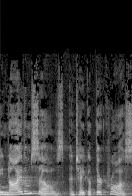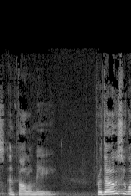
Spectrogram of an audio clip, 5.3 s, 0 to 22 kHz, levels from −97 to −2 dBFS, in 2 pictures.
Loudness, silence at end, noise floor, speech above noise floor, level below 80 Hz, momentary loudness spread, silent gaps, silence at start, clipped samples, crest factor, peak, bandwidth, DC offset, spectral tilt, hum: -24 LUFS; 0 s; -56 dBFS; 33 dB; -72 dBFS; 13 LU; none; 0 s; under 0.1%; 18 dB; -6 dBFS; 16.5 kHz; under 0.1%; -4 dB/octave; none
